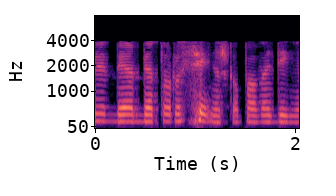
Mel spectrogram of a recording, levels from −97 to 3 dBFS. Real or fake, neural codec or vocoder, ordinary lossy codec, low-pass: fake; codec, 44.1 kHz, 7.8 kbps, DAC; AAC, 16 kbps; 7.2 kHz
